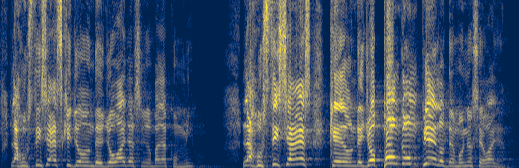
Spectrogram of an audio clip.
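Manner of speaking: loud declaration building to a high peak; triumphant preaching. Real, not acted. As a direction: proclaim it with full pulpit force. Preaches to a climax.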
